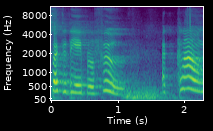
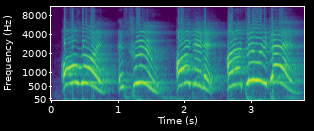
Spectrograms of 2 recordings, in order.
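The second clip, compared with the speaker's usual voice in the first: very high-pitched, villainous evil voice; 11 semitones higher, 3 dB louder than usual. Cindy Lou, named the culprit by the inspector, answers in the evil voice. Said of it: "she's doing the evil voice".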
